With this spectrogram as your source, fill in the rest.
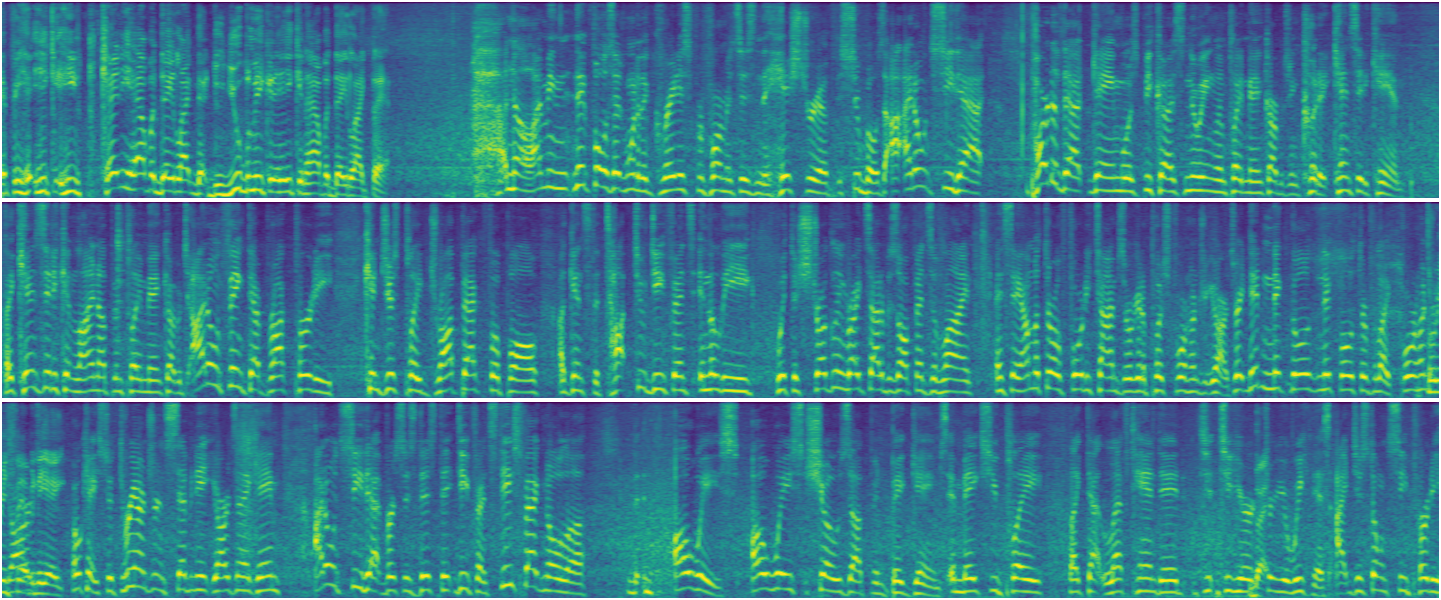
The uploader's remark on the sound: live from the Super Bowl in Las Vegas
